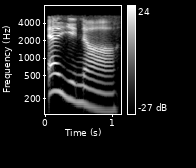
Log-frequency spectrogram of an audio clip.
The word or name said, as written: Aiyina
